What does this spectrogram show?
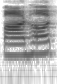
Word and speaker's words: parents: Parents. T and S both are not pronounced.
